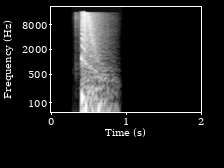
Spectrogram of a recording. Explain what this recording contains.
Recorded with Rode SE3
Rubbed fingers of bass guitar strings and sped up, also moved objects past the microphone quickly for a wooshing sound and pitch shifted heavily to create distortion.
